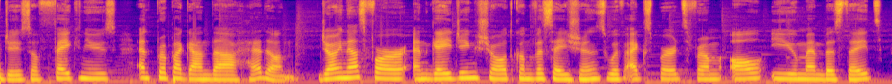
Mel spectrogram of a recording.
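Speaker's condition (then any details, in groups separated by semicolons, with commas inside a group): No condition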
